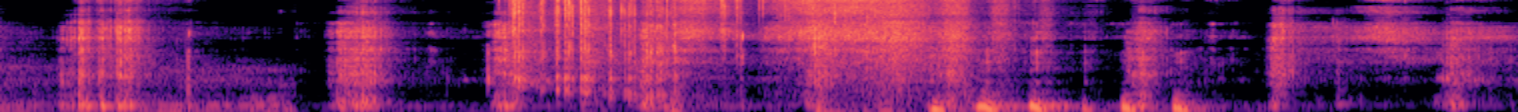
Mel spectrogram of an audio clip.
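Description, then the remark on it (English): Crunchy chewing of whipped lardo (cured lard mixed with grappa, fennel seeds and chili) on a crouton of toast: crisp, irregular crunches and mouth sounds, with a quicker run of rhythmic chomps toward the end and no talking. “So this is whipped lardo.”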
